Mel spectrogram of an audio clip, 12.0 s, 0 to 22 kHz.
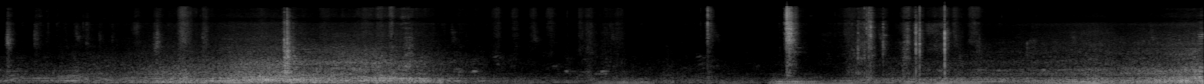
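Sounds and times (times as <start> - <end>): engine parts clicking and tapping: 0.0 - 3.1, 6.7 - 10.0.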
